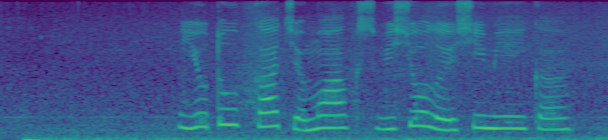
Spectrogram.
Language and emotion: Russian, sad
